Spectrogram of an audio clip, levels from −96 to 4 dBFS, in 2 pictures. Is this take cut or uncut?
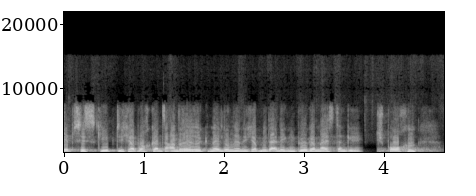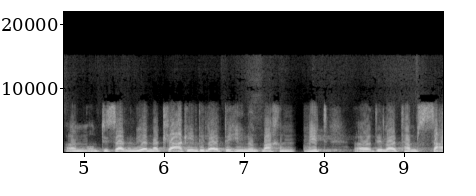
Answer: uncut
